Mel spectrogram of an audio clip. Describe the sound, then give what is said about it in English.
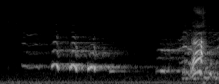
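Hyena calls played back from a device: a long, wavering, high-pitched whine that drifts steadily, followed by a louder, sharper yelping cry at the end, with no talking. “They're laughing. It sounds like hyenas are like, it sounds like they're laughing.”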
